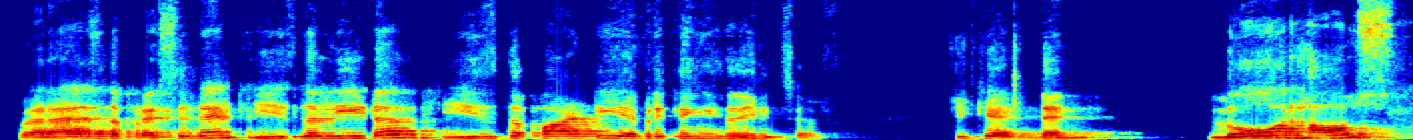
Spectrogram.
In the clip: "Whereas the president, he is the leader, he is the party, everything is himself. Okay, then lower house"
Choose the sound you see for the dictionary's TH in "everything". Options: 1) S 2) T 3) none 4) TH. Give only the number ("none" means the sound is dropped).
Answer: 2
